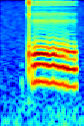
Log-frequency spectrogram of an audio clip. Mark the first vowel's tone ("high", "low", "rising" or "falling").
falling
